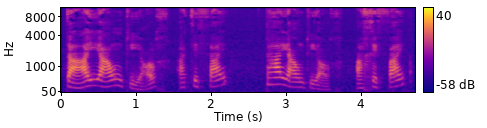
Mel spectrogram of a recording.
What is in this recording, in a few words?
fine thanks, Welsh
